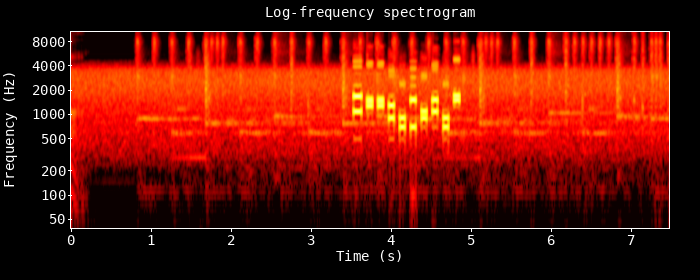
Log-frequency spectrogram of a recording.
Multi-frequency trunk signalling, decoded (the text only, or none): KP 00517391 ST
